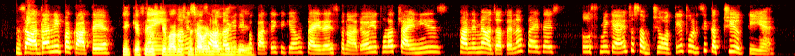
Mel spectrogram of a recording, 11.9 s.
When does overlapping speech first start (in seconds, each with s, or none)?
2.2 s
